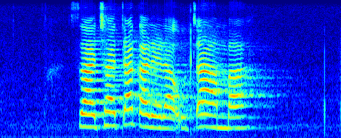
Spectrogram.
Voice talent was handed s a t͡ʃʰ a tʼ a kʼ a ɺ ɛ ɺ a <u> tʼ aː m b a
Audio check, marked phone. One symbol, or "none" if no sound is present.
u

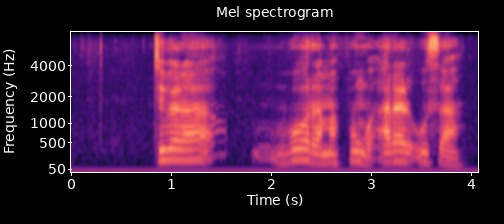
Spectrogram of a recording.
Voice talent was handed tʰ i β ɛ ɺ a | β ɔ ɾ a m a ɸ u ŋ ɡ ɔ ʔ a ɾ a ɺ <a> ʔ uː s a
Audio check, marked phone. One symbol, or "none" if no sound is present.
i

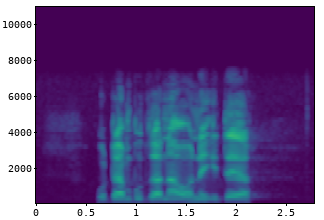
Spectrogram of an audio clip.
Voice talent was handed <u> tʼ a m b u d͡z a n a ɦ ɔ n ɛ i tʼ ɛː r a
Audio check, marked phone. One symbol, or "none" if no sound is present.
u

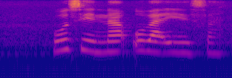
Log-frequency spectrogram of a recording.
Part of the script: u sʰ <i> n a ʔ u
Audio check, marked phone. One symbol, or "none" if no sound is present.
i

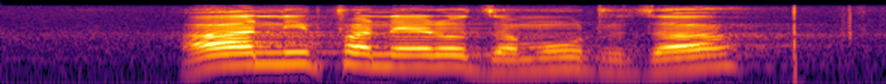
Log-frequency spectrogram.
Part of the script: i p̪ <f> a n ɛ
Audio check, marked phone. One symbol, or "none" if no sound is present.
f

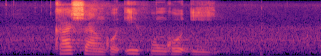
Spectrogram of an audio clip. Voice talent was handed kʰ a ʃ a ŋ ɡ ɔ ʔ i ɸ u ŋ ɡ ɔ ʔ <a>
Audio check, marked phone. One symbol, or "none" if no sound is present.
i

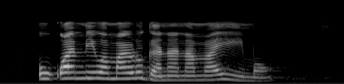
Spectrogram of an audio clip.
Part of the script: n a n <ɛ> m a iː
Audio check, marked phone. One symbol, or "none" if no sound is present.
a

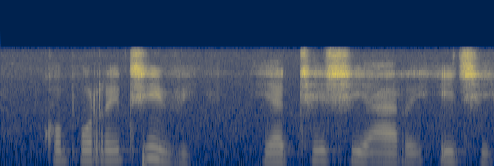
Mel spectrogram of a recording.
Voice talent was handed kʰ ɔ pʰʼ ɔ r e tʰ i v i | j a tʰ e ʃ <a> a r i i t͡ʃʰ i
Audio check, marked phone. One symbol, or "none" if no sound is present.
i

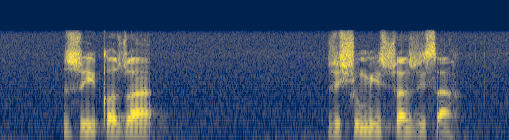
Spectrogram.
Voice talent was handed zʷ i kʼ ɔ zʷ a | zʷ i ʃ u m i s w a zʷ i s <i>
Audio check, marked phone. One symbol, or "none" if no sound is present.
a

